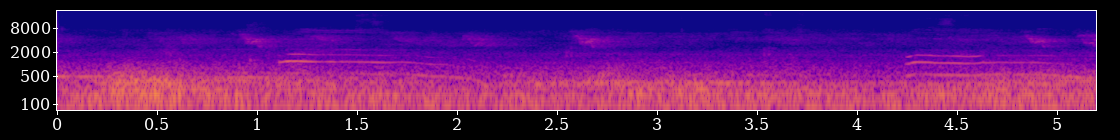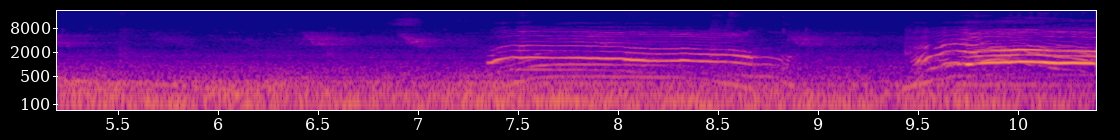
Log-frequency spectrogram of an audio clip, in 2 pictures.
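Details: Domestic cats fighting, angry and loud: drawn-out wavering yowls with rich harmonics, quiet at first, then rising to two strong, harsh, wailing howls near the end over a low background hum.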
